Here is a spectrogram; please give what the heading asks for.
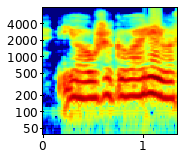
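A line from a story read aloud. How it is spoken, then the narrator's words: Hoarse. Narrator (Russian): сказала она хрипло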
